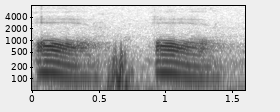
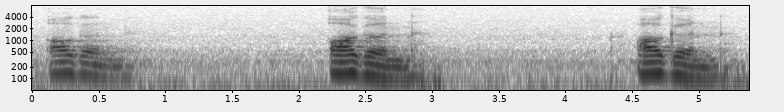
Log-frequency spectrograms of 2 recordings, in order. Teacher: trọng âm của từ này rơi vào âm đầu tiên, đó là âm O, giống như chữ O trong tiếng Việt, nhưng mà các bạn phải kéo dài nó ra, tại vì phía sau nó là có âm R này.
